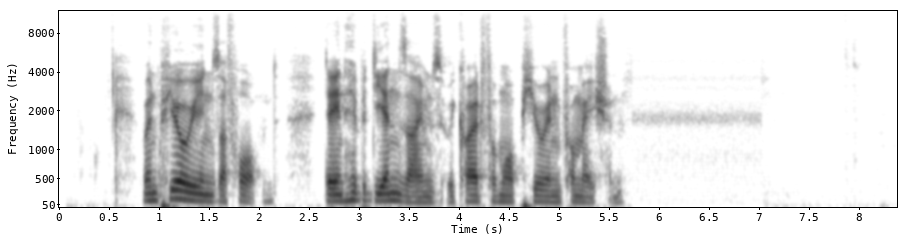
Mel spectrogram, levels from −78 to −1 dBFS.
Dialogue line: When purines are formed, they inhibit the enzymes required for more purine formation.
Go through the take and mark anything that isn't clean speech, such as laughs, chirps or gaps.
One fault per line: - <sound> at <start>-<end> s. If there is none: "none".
none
